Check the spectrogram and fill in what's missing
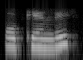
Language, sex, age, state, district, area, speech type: Telugu, female, 30-45, Andhra Pradesh, Vizianagaram, rural, conversation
